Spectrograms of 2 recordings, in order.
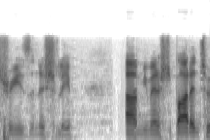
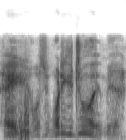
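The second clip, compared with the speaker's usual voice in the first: orc voice, higher and faster; 6 semitones higher, 6 dB louder than usual. Game master voices the caged orc next to the old man: orc voice. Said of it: "the orc next to him".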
